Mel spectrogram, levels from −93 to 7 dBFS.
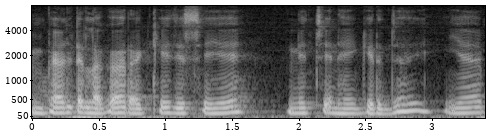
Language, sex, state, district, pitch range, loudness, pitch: Hindi, male, Uttar Pradesh, Muzaffarnagar, 135-160 Hz, -19 LUFS, 140 Hz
